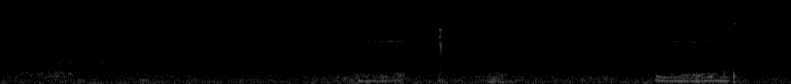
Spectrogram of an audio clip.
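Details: Sleeping Boxer dog snoring: quiet, irregular low snorting snores with a few louder rumbles among soft breathing.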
